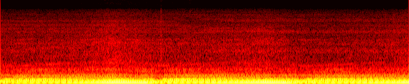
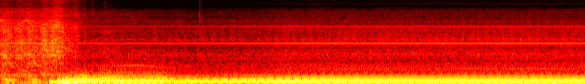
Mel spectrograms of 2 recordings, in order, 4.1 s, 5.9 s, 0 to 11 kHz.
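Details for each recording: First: Subaru Impreza with fault code 24 (idle air control/recirculation valve), restarted after cleaning the connector with contact cleaner: idle still swells and sags about every 1.5 seconds; valve possibly sticking, internal cleaning next. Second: Subaru Impreza after cleaning the air recirculation valve (fault code 24) that caused idle revving up and down: starter cranks briefly, engine catches and settles into a smooth, even idle, no hunting, engine light off.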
